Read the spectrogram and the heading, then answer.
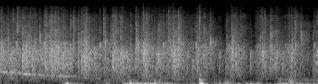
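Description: An audience applauds to welcome a guest, a pebble-collecting enthusiast. The clapping is dense, steady and loud and holds at an even level for the whole stretch.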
